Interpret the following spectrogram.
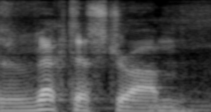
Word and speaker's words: Vectastrom: Oh, it's like it's spelled.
